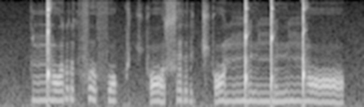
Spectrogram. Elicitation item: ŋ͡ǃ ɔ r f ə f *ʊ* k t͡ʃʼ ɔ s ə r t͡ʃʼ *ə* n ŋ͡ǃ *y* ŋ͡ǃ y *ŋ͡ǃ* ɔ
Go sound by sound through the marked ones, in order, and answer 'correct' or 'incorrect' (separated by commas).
incorrect, incorrect, correct, correct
